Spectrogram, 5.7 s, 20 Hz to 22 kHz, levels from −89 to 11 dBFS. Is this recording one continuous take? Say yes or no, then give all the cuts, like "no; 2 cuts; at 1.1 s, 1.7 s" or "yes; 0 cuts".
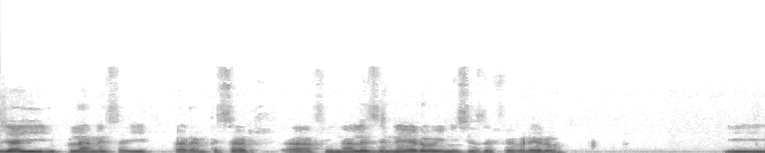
yes; 0 cuts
